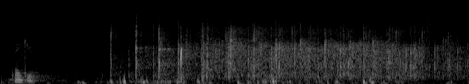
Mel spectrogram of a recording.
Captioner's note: applause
